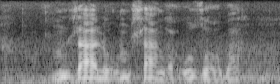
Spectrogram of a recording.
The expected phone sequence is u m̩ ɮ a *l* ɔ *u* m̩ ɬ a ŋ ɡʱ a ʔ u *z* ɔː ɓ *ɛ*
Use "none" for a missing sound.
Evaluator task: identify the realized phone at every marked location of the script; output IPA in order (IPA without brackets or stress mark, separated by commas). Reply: l, u, z, a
